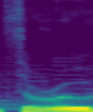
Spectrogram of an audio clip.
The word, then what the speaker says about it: through: I'm gonna sneak in through her window. Вообще слово «through» очень русскому рту чуждо и больно его произносить порой, но старайтесь. «Through» — межзубный «th», никакого «с» или «ф».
